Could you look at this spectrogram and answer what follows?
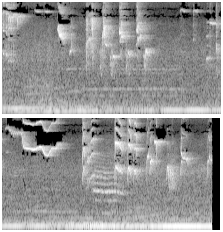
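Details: Orange-headed thrush in rich, varied song used as a lure to make other thrushes sing: quick high whistles, sliding notes and short rattles in close bursts, over a steady low electrical hum.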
